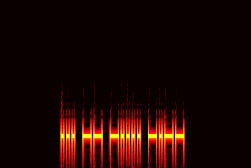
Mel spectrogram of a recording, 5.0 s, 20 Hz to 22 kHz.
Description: Morse code, heard as a keyed tone, about 21 wpm, 700 Hz. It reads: SM6Y
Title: DXCC-100 Call Signs - 4 Characters - Repeated 3x - 22wpm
